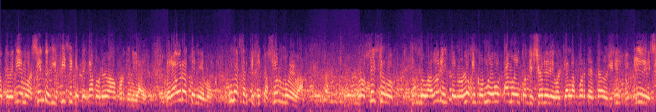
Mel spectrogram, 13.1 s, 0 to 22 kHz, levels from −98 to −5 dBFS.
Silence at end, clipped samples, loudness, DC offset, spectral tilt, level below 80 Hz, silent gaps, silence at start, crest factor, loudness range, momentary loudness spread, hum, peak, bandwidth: 0 s; under 0.1%; -17 LUFS; under 0.1%; -4.5 dB/octave; -56 dBFS; none; 0 s; 10 dB; 2 LU; 5 LU; none; -6 dBFS; 7.4 kHz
